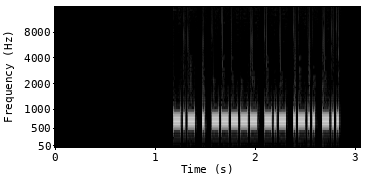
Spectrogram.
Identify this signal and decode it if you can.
Morse code, heard as a keyed tone, about 53 wpm, 700 Hz. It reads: KE0KLD
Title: USA Call Signs - 3x Character Spacing - 50wpm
